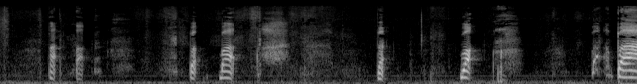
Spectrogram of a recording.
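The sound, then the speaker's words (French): A South American bird chatters in short, babble-like bursts that sound like a baby's nonsense syllables, with squeaky chirps and brief breathy puffs spaced irregularly across a quiet background. “Non, ce n'est pas un enfant, mais bien un oiseau.”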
